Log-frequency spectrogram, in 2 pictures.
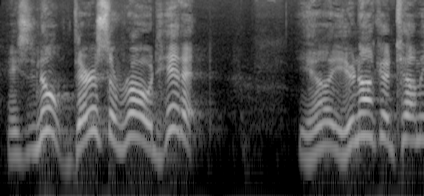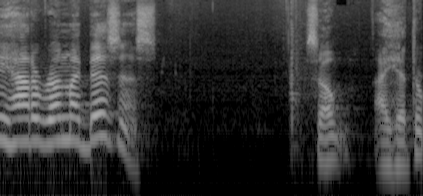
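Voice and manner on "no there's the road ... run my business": high-pitched, emphatic refusal; acted stubborn dismissal. Boss refusing the trucker's plea, high mock-angry dismissal. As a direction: cut off the pleading with a raised voice.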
